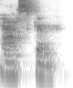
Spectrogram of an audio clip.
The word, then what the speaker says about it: ASCCR: if you pronounce this the way that we pronounce it is asker so it's kind of like ask her a question you know or ask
